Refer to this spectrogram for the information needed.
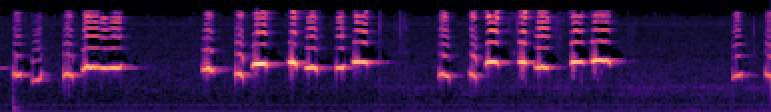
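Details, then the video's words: Pet parrot singing a sweet whistled phrase: clear tonal whistles with rich harmonics, short notes in quick bursts of five to seven, pausing between phrases, some notes rising, no other sounds. "Parrot Making The Sweetest Sound Singing"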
